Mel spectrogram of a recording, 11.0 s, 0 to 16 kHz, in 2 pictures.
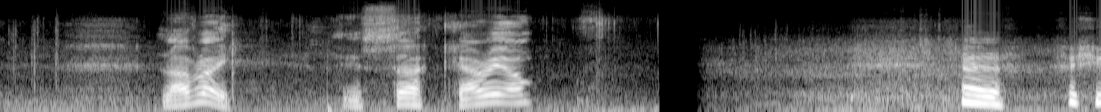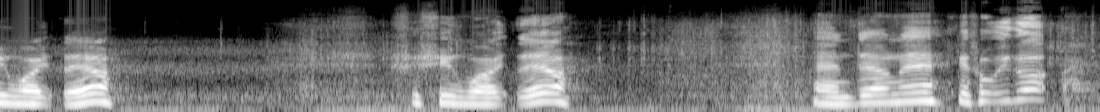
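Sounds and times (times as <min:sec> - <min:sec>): outdoor background noise: 0:00.0 - 0:11.0
man saying uh: 0:09.8 - 0:10.9.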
